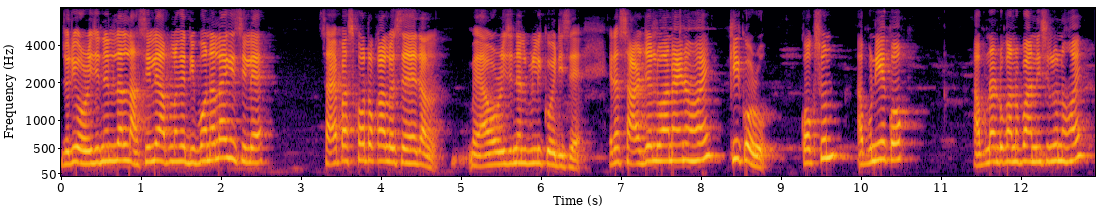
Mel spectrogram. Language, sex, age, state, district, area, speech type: Assamese, female, 30-45, Assam, Sivasagar, rural, spontaneous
